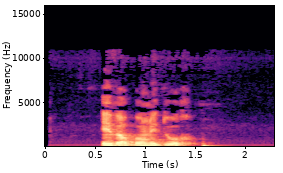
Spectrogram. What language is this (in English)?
Breton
